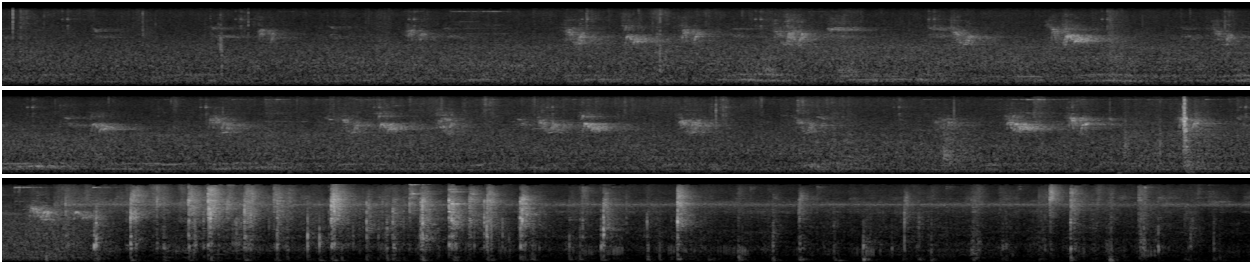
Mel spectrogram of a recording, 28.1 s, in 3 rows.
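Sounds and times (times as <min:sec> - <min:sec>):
birds chirping: 0:00.0 - 0:21.1.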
